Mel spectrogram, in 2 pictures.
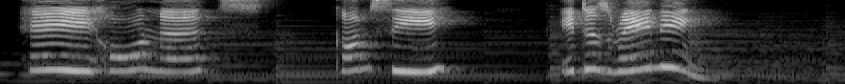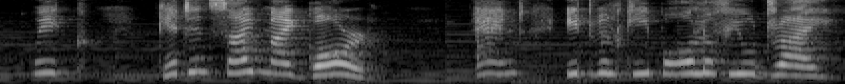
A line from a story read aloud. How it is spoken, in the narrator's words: He called out to the hornets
